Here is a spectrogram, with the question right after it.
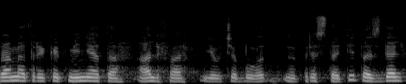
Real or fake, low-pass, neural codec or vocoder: fake; 9.9 kHz; vocoder, 22.05 kHz, 80 mel bands, Vocos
